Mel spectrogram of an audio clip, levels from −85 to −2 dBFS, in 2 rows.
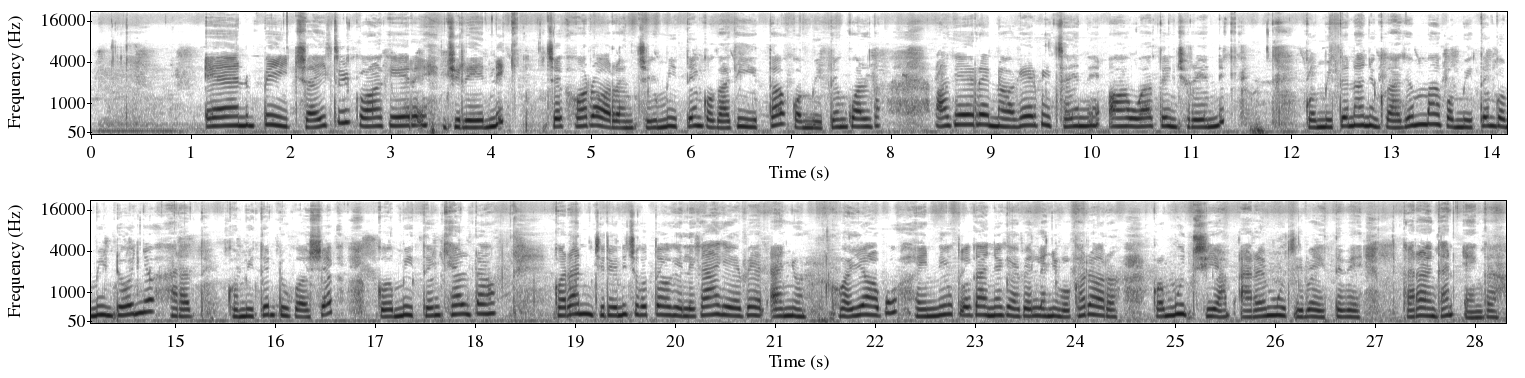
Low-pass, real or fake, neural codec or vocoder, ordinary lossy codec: none; real; none; none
